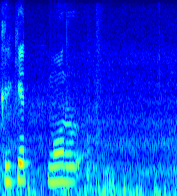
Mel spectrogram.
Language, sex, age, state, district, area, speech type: Assamese, male, 18-30, Assam, Nalbari, rural, spontaneous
